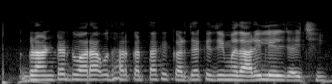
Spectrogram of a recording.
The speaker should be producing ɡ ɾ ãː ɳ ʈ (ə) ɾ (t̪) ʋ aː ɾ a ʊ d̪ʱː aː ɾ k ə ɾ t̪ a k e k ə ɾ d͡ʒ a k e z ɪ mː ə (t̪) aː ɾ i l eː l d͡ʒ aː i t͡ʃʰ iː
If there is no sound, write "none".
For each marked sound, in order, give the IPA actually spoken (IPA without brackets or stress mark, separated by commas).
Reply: ə, d̪, d̪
